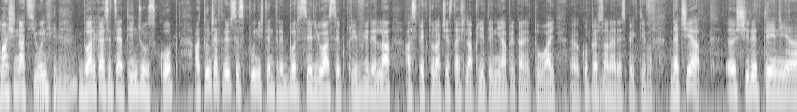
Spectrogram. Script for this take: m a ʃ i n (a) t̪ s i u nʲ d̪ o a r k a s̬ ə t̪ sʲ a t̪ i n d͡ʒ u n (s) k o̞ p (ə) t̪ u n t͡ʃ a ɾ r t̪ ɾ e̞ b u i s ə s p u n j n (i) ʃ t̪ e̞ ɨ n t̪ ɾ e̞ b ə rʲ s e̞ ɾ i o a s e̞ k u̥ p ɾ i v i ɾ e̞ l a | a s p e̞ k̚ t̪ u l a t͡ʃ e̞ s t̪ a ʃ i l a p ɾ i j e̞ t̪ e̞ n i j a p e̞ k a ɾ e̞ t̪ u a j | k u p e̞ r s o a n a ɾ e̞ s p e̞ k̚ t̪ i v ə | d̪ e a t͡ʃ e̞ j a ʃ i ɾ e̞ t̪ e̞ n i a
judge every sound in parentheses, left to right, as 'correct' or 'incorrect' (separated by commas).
correct, correct, incorrect, correct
